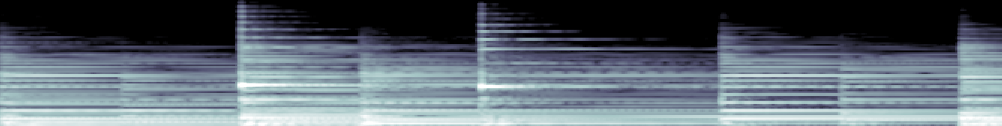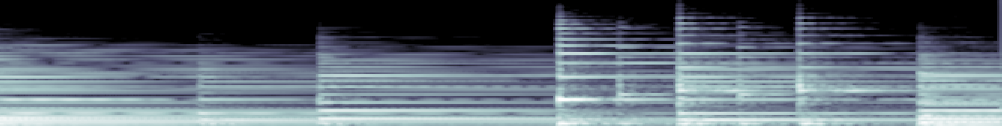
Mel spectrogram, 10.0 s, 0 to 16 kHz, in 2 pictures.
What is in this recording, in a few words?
Piano Loop 100BPM Gmin, classic; 99Sounds; Monosounds; Music Loops; Instrument Loops; Pianos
